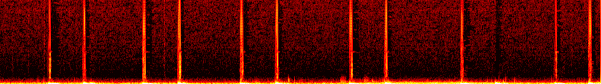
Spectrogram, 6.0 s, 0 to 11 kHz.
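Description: Deep, muffled paired thumps repeating steadily at roughly 85 beats a minute: a heartbeat.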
